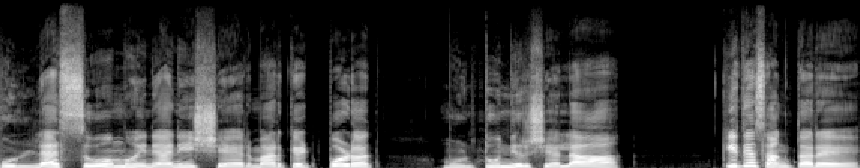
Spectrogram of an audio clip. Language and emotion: Goan Konkani, surprised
